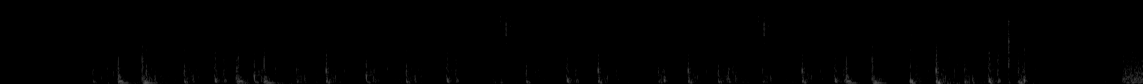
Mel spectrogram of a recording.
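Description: Footsteps patter quickly over ground.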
